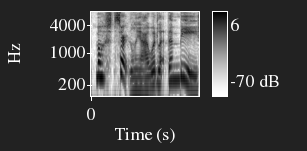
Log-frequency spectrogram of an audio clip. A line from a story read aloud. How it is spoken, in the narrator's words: she cried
